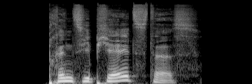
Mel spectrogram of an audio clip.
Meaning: strong/mixed nominative/accusative neuter singular superlative degree of prinzipiell
- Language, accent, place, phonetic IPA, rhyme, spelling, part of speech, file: German, Germany, Berlin, [pʁɪnt͡siˈpi̯ɛlstəs], -ɛlstəs, prinzipiellstes, adjective, De-prinzipiellstes.ogg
